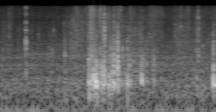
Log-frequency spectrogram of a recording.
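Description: Fish splash and flop as a basket is tipped into a plastic bucket.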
